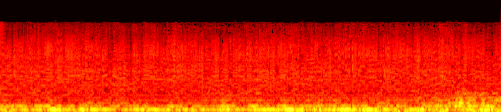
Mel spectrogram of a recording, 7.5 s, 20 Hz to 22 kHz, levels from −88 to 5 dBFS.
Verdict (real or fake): fake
